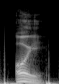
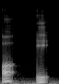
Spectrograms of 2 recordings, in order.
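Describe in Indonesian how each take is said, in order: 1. Kedua bunyi digabung menjadi satu kata. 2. Kedua huruf diucapkan terpisah, sendiri-sendiri. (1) "tapi O I" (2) "nggak nggak nggak pisah, nggak O I"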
